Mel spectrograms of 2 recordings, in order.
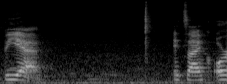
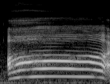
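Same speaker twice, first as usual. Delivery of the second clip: surprised oh; 9 semitones higher, 10 dB louder than usual. Real, not acted. Suddenly spots a chat message.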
